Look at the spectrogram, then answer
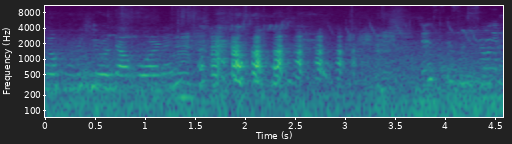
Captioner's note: laughing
